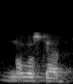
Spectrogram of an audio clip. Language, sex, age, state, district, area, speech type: Odia, male, 45-60, Odisha, Bhadrak, rural, conversation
